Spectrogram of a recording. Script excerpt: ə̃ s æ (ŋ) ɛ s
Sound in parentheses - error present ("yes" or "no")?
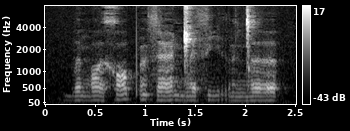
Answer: yes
